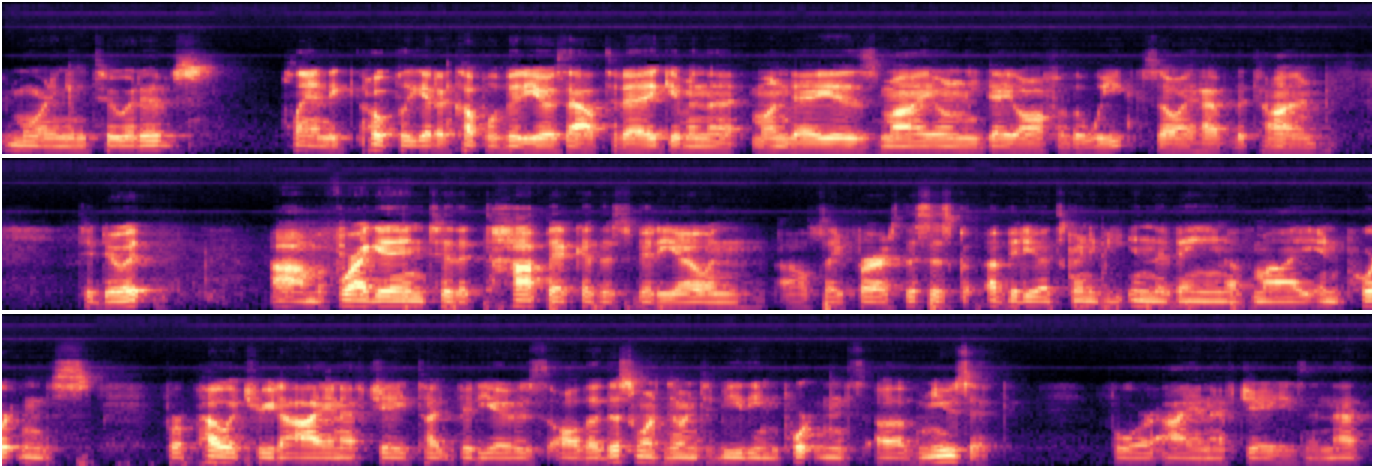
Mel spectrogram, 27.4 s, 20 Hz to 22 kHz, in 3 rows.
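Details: Adult woman whose voice changed after laryngitis in 2009, unable to sing for over a decade since; dysphonia.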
